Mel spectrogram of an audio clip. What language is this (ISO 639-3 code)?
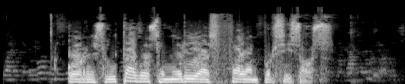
glg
